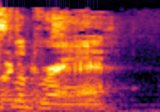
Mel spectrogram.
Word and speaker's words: La Brea: But we do have, was it East of La Brea? – Yes. Is that how you say it? I'm not from California. Yeah, it's La Brea.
